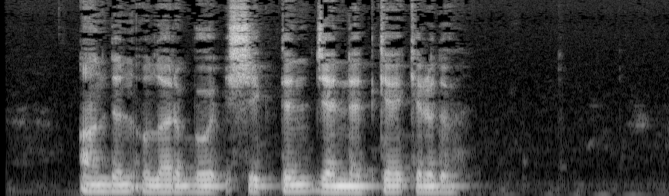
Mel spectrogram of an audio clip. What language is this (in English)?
Uyghur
